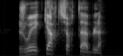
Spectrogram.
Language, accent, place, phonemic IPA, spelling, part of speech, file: French, France, Lyon, /ʒwe kaʁ.t(ə) syʁ tabl/, jouer cartes sur table, verb, LL-Q150 (fra)-jouer cartes sur table.wav
- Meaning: to play it straight, to play fair (to be upfront, honest; to act in a straightforward, candid manner, without concealing anything)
